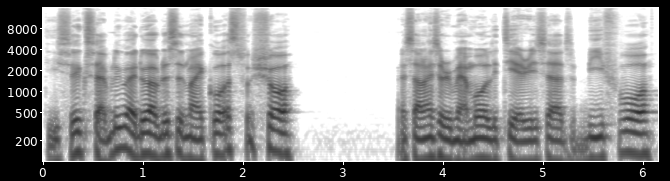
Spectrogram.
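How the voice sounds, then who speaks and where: His voice sits fairly low and a little mellow, and he keeps a moderate pace. He's a Trinidadian man live-streaming chess reviews, working through each game move by move while thinking aloud and calling out moves in brief bursts.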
